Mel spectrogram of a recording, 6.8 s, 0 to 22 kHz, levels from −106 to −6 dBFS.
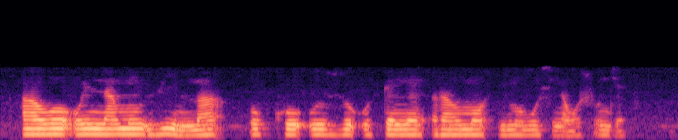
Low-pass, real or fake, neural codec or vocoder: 3.6 kHz; fake; autoencoder, 48 kHz, 128 numbers a frame, DAC-VAE, trained on Japanese speech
